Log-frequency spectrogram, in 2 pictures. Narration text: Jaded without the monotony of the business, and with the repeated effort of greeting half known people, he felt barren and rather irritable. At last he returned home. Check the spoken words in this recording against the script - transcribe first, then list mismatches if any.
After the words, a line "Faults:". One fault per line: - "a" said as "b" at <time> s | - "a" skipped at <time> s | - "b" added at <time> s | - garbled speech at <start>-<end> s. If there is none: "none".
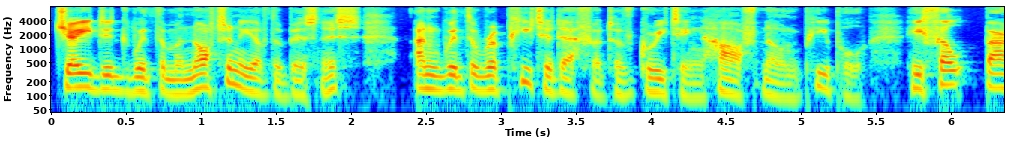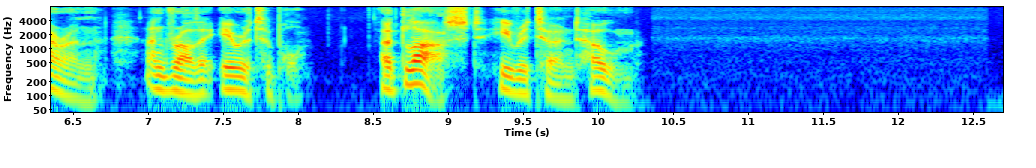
Jaded with the monotony of the business, and with the repeated effort of greeting half known people, he felt barren and rather irritable. At last he returned home.
Faults:
- "without" said as "with" at 0.6 s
